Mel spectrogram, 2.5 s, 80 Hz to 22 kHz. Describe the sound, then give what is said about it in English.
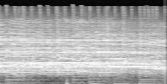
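A large crowd cheers and whoops loudly and continuously at 8:30 a.m. on the final Friday of 2023, a dense wall of shouting voices with scattered yells rising above the steady roar. “Can we just look at this insane crowd right now as we round out the year? Let me hear you guys one more time.”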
